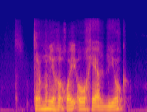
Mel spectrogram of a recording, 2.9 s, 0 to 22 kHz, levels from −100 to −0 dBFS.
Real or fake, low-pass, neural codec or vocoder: fake; 10.8 kHz; codec, 16 kHz in and 24 kHz out, 0.9 kbps, LongCat-Audio-Codec, fine tuned four codebook decoder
